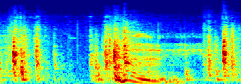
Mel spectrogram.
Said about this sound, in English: This door doesn't seem to want to... You trying to pull some trick? No. Open that door. Well, it's stuck, I guess. Well, here, I'll do it.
